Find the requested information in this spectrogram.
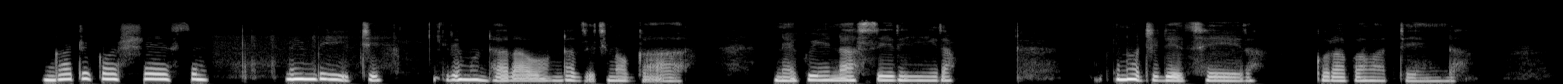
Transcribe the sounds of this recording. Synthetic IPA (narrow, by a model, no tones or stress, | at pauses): ŋɡatiko̞ʃe̞se | mimbitʰiː | rimuntʰara̰undad͡zetino̞ɡʱa̰ra | ne̞kuinasirira | ino̞tiɗe̞t͡se̞ra | kuɾapamatʰe̞ːnda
